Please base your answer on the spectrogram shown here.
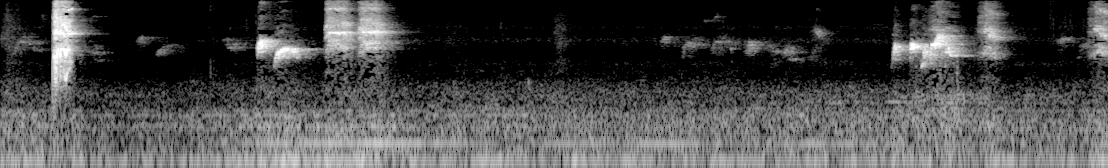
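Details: Harsh, grating squawks from a yellow-sided conure seeking friends to talk to. Calls come singly and in pairs spaced a few seconds apart, with soft chatter between them and a rasping burst near the end.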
